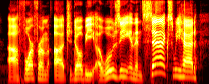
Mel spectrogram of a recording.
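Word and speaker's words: Awuzie: four from uh jadobi a woozy and then six we had uh orwoozi i think is actually how you say it but uh vida veya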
